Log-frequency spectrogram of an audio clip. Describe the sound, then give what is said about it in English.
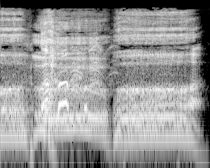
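A person imitates howler monkey calls with two long, loud, guttural hooting groans, each a rough, strained roar with a brief dip between them, no other talking. “They had howler monkeys there who they just script.”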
